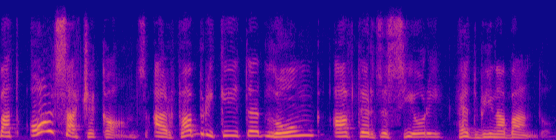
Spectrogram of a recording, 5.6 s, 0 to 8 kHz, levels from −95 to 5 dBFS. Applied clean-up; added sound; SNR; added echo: none; none; none; none.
